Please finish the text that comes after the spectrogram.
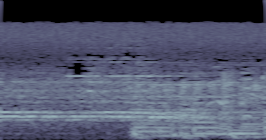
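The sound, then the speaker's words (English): A loud, steady train whistle blows for the whole few seconds, joined partway through by a deeper chugging, rumbling tone like an approaching locomotive, as a train carrying the next prize comes out on the game show The Price is Right. No one speaks. “We want that train out here because it has the next prize on it.”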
